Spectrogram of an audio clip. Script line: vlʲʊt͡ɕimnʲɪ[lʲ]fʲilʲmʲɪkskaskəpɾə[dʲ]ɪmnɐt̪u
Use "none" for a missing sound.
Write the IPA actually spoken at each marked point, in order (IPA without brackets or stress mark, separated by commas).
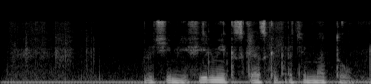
none, tʲ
